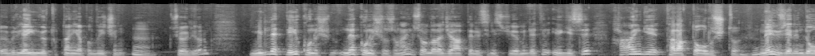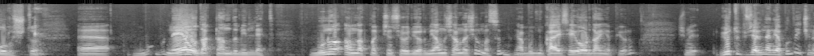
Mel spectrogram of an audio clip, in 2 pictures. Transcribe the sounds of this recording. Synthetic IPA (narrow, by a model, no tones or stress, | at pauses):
øbiɾjajɯnjut̪ʰup̚t̪ʰanjapɯlˠd̪ɯːit͡ʃʰin | sø̞jlʲijo̞ɾum | milʲːɛt̪̚ne̞jikʰo̞nuʃnːɛkʰo̞nuʃuɾsunhaɲɟiso̞ɾulˠaɾad͡ʒevapve̞ɾilʲsinist̪ʰijo̞ɾmilʲːe̞t̪ʰinilʲɟisi | haɲɟit̪ʰaɾaft̪ʰao̞lˠuʃt̪ʰʊnɛyze̞ɾind̪ɛo̞lˠuʃt̪ʰʊ | ɛ | ne̞jɛo̞d̪aklˠand̪ɯmilʲːɛt̪ | bunuʔanlˠat̪maki̥t͡ʃʰinsø̞jlʲijo̞ɾumjalˠɯʃanlˠaʃɯlˠmasɯnjanbumukʰaːjesejio̞ɾd̪anjapʰɯjo̞ɾum | ʃimd̪ɪ | jut̪ʰupyzeɾind̪ænjapɯlˠd̪ɯːit͡ʃʰin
